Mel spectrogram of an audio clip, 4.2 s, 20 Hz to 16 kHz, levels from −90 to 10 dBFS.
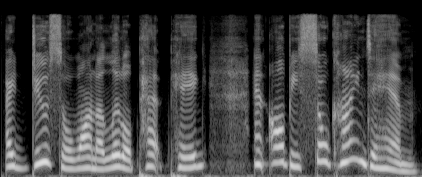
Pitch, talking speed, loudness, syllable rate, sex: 245 Hz, 215 wpm, -14 LUFS, 4.4 syllables/s, female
